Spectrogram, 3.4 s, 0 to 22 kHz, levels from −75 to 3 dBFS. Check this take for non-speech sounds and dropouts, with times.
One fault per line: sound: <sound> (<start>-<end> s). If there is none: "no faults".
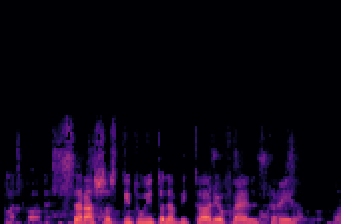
no faults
